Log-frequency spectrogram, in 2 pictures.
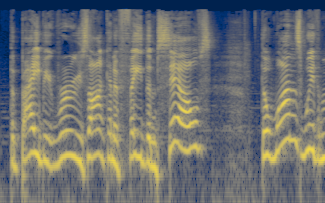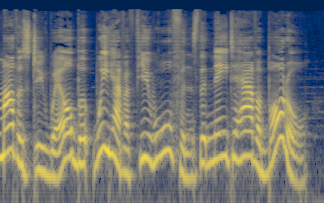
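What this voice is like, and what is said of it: Put-on Australian accent. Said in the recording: “said the man, who spoke with an Australian accent.”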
